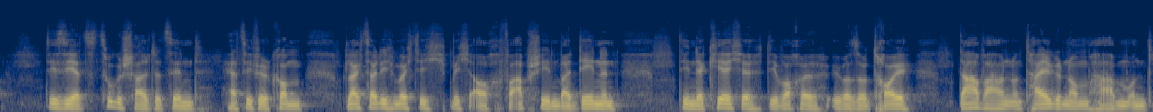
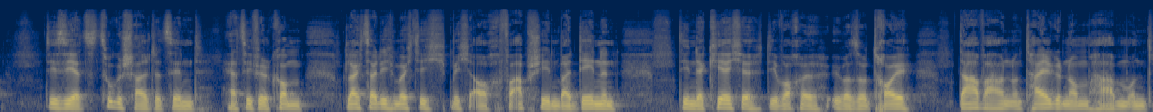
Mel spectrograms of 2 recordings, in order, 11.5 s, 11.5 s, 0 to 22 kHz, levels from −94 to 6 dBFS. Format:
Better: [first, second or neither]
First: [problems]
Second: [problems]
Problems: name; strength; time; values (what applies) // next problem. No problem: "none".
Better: second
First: muffled; slightly; fading above 3 kHz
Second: none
